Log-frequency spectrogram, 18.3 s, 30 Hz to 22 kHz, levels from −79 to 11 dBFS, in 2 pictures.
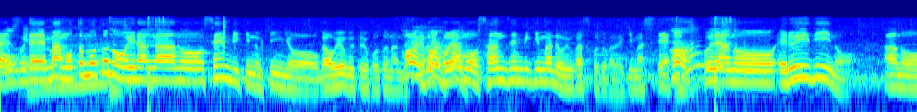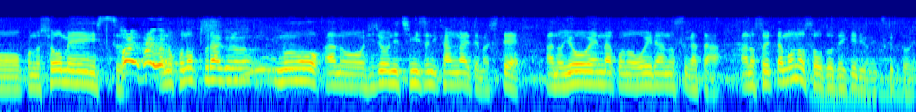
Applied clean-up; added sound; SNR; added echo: none; Fart; 19 dB; none.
